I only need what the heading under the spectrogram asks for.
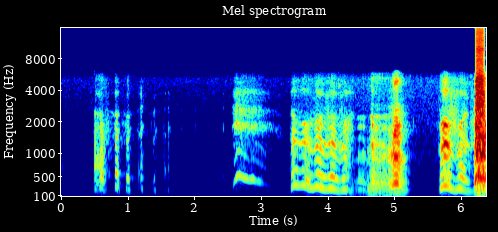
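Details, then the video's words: Wolf, an amstaff and pit bull mix, answers its owner with a few short yips, then long wavering whining moans that rise and fall, ending in a loud harsh bark; a human voice may be mixed in. "weird amstaff noises"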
